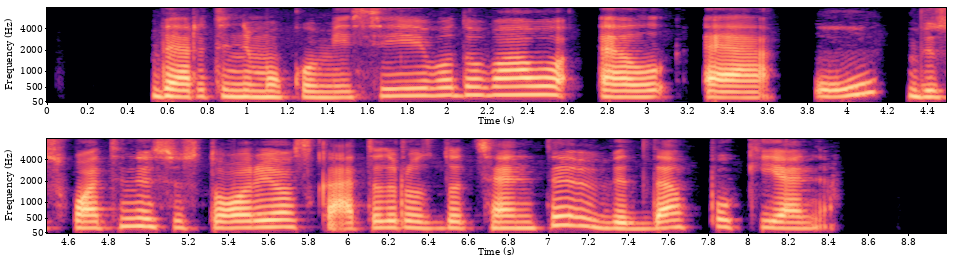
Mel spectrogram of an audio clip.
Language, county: Lithuanian, Utena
